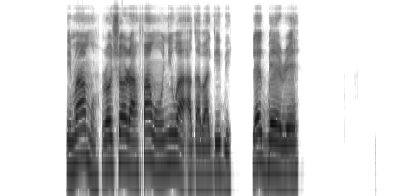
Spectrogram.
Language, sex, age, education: Yoruba, female, 30-45, tertiary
